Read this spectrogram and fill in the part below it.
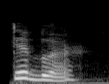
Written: dibbler

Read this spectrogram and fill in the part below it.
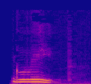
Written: gleep

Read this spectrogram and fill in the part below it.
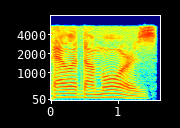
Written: pallida Mors

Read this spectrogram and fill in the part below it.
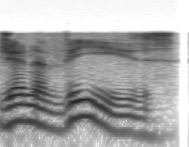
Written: Genovese

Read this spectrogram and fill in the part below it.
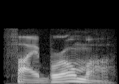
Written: fibroma

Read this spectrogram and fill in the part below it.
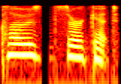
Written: closed-circuit

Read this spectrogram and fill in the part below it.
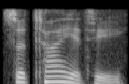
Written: satiety

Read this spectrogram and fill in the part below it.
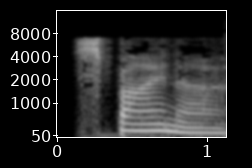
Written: spina

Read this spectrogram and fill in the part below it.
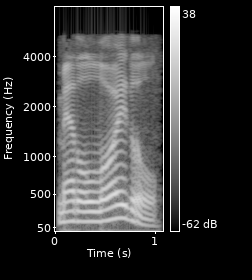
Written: metalloidal

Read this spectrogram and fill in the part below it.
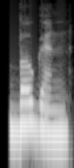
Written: bogan

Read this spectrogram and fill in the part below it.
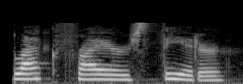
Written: Blackfriars Theater

